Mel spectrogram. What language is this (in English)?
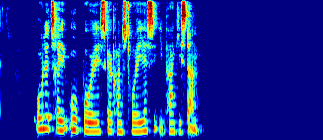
Danish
